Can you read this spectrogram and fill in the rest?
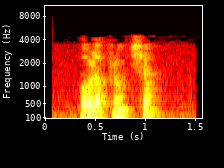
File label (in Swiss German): "ballepfuschte", alsace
